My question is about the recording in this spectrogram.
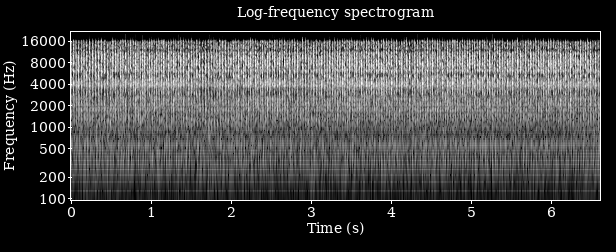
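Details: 2002 Peugeot 307SW 1.6 16V TU5JP4 engine knock: fast, sharp metallic hammering. Timing belt, 31,000 km and over 5 years old, jumped two crankshaft teeth; valves touched pistons, nothing bent; water pump leaking, possibly the cause. Fixed with Gates timing kit and pump.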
